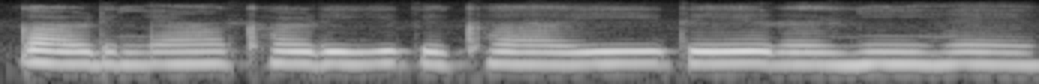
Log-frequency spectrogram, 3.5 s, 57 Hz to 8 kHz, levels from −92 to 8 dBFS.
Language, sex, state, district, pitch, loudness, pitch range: Hindi, female, Madhya Pradesh, Bhopal, 190 Hz, -17 LUFS, 190-195 Hz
